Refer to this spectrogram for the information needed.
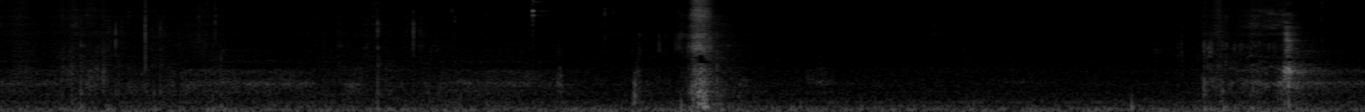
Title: Welsh Terrier morning sneezes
